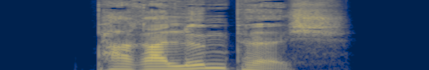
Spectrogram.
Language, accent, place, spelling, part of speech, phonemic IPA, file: German, Germany, Berlin, paralympisch, adjective, /paʁaˈlʏmpɪʃ/, De-paralympisch.ogg
- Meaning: Paralympic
